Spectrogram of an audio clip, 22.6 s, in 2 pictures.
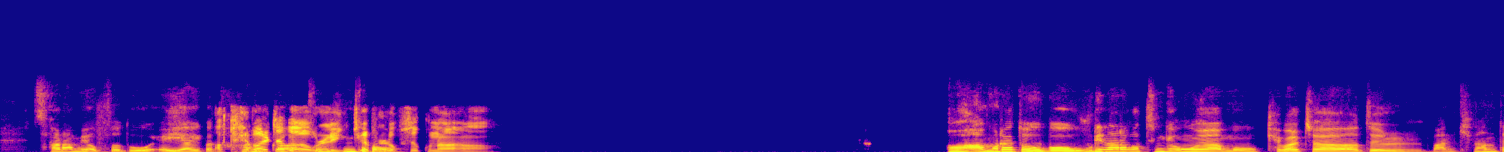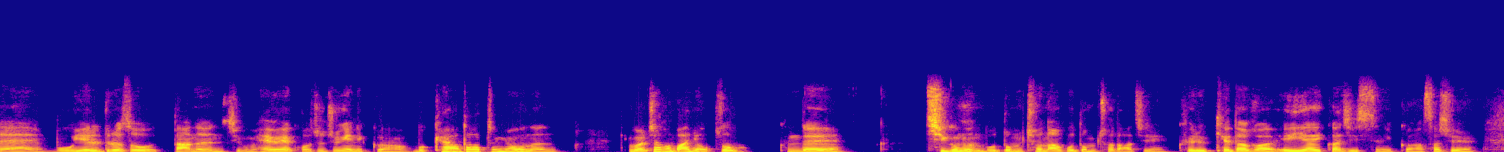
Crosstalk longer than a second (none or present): present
